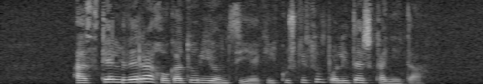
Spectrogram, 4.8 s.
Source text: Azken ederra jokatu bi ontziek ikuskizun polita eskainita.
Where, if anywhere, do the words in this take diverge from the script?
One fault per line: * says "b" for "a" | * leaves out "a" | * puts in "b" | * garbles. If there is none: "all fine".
all fine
